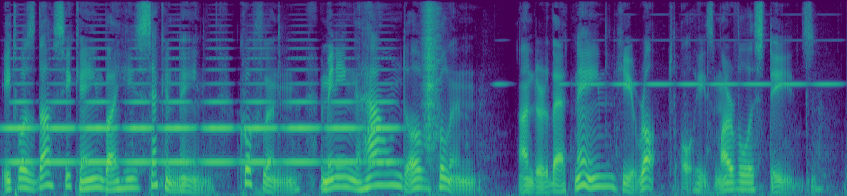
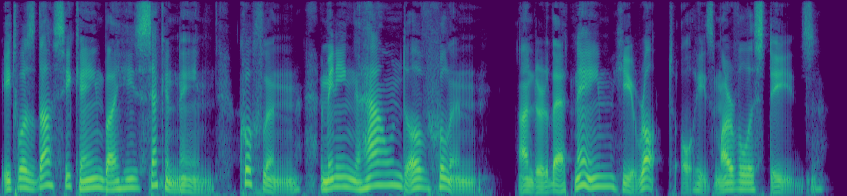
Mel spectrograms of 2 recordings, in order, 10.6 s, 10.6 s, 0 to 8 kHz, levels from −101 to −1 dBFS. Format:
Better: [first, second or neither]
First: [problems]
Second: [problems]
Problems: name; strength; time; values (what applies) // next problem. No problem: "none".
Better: second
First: background sound (Whoosh, swoosh, swish + Organ); 4 dB below the speech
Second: none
